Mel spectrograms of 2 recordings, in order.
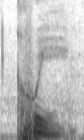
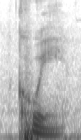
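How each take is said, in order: First: The name sounds like 'kwee'. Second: The same.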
